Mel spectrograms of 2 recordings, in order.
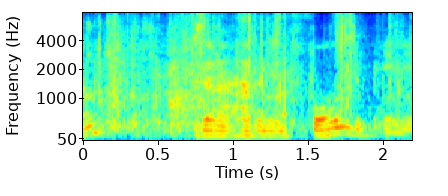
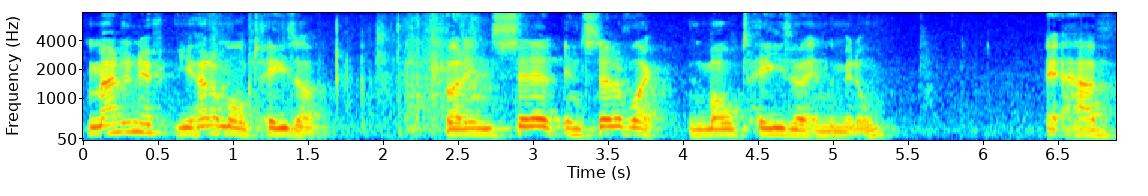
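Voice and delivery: talking while chewing chocolate; slightly muffled chewy speech; mouth full, chewing; 3 semitones higher than usual. Real, not acted. Seen 2: Bites at -9s, pursed chewing mouth, hand to mouth 6.2s.

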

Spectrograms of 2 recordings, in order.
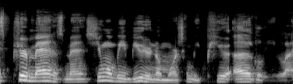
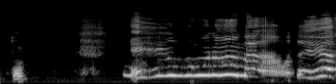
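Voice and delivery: pained cry; 5 dB quieter than usual. Retold or imitated. Law stabbed and crying out in pain, high wail. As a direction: wail it out, wounded.

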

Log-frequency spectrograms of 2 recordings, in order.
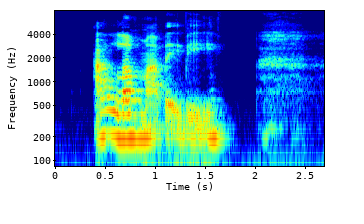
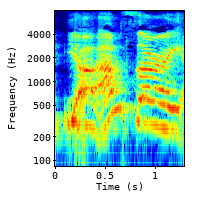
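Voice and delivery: laughing; 8 semitones higher, 5 dB louder, slower than usual. Real, not acted. Laughing after the kick.

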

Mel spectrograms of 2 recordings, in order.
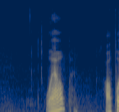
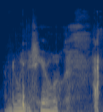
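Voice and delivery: whisper; 12 dB quieter, slower than usual. Real, not acted. Hushed aside while feeding cat.

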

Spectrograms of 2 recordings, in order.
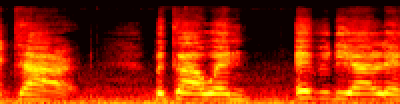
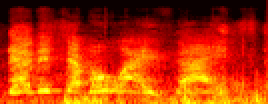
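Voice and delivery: laughing shout. Retold or imitated. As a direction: yell her name while cracking up. Shouting to Debbie through laughter.

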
